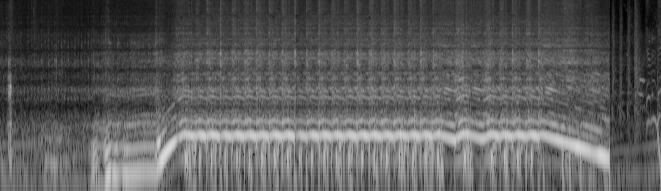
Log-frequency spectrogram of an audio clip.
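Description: A car engine revved up quickly and held at high, steady revs for about eight seconds, wavering once, then dropping back down and stopping abruptly near the end.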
